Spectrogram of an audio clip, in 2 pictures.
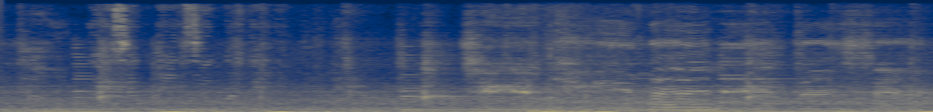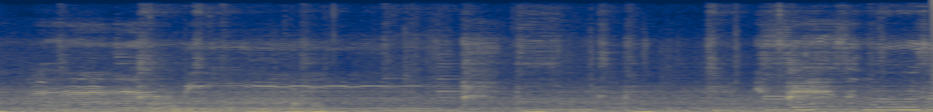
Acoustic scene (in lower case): car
